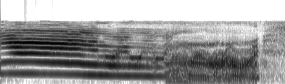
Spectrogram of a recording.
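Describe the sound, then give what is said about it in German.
A person imitates a cat with one long, drawn-out meow: a high, steady wail that slides lower and turns rough and wavering before stopping abruptly. The voice is loud. “benutzt diese Angst als Riesenkraft ja. zum Bellen, zum Miauen, zum ein Zwerg imitieren.”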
